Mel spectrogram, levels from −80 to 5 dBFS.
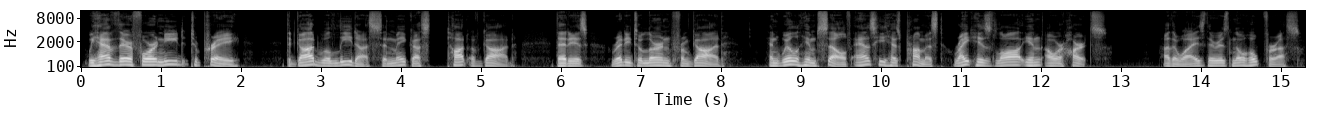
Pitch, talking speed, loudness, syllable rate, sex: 115 Hz, 170 wpm, -18 LUFS, 4.6 syllables/s, male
